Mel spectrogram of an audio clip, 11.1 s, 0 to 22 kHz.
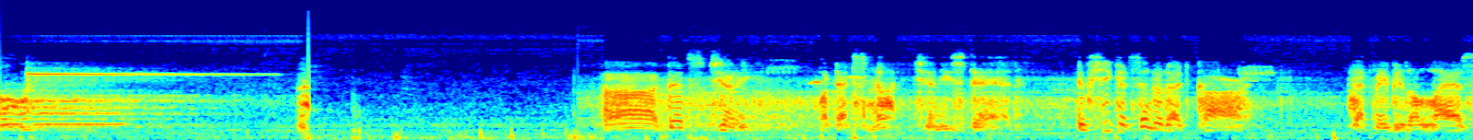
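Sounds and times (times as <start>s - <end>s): jingle held note: 0.0s - 2.1s
high chime ringing: 0.0s - 2.2s
low hiss: 0.2s - 11.0s.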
